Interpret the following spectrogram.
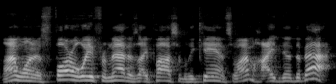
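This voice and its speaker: A man's voice: on the high side, lively intonation, fast talker, bright, forceful tone. A man in his sixties from California, a podcast guest telling a story with energy, acting out the voices he quotes and laughing as he goes. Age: 60s. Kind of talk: animated storytelling.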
